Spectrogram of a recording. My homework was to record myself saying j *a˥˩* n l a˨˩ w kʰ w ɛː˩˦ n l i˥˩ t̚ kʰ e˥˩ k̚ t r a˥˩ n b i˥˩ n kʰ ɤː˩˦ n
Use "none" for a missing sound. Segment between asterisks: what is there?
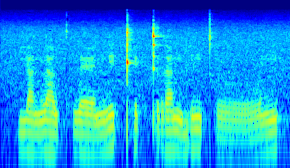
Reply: a˩˦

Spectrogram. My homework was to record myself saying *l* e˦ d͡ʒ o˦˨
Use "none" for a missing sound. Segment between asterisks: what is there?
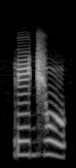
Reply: ɾ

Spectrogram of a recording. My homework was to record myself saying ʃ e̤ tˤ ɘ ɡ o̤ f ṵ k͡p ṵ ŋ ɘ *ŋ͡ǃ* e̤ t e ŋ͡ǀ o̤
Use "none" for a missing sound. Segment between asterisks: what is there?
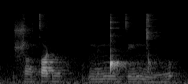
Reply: ŋ͡ǃ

